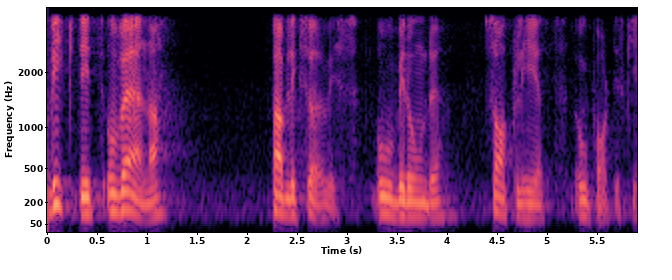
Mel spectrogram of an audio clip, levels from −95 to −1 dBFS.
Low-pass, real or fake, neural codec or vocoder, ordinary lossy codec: 3.6 kHz; fake; codec, 16 kHz in and 24 kHz out, 1 kbps, XY-Tokenizer; none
